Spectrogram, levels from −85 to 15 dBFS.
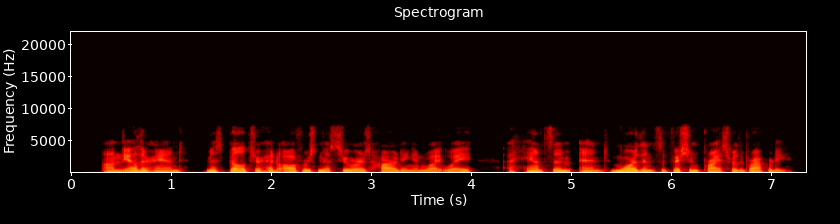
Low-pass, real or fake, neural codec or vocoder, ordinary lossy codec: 7.2 kHz; real; none; Opus, 24 kbps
